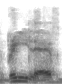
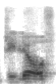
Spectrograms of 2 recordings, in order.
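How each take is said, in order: First: The surname is said the way English speakers say it. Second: The surname is said with its Russian pronunciation. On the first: This is how people outside Russia know the name. "everyone knows me as" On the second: This is the original Russian pronunciation. "in Russian it is, of course, pronounced like"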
